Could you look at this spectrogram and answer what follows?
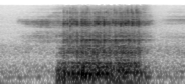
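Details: Girl snoring in sleep: one loud, harsh rattling snore on the breath in, lasting over a second, with a hissing breath sound around it; heavy snoring.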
